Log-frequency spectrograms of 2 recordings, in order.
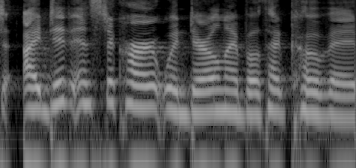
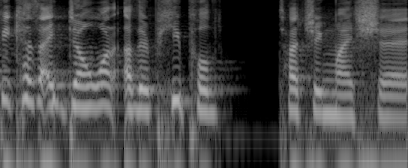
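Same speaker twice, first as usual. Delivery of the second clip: plain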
